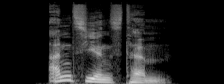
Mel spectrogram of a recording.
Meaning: strong dative masculine/neuter singular superlative degree of anziehend
- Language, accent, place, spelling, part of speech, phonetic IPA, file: German, Germany, Berlin, anziehendstem, adjective, [ˈanˌt͡siːəntstəm], De-anziehendstem.ogg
